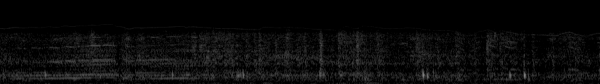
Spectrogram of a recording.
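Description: Subaru Impreza rally car's turbocharged flat-four engine running at speed, heard from inside the cabin, its pitch shifting up and down as the car drives the stage.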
